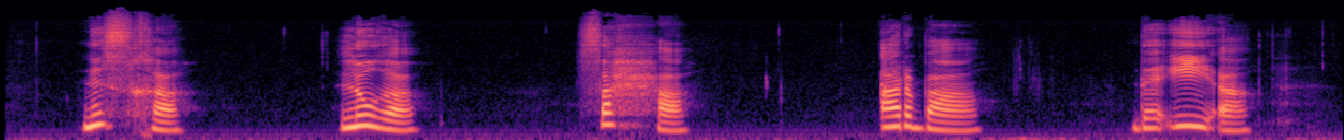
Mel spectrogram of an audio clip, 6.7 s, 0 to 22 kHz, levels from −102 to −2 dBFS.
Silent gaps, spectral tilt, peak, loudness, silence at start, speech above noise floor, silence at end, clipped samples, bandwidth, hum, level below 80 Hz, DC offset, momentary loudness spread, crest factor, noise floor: none; -2.5 dB/octave; -6 dBFS; -25 LUFS; 0.4 s; 44 dB; 0.45 s; under 0.1%; 16 kHz; none; -68 dBFS; under 0.1%; 13 LU; 20 dB; -67 dBFS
